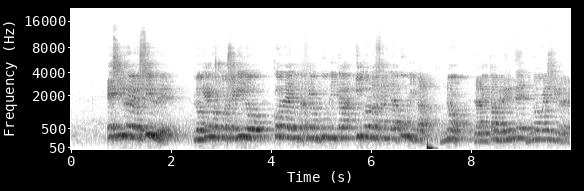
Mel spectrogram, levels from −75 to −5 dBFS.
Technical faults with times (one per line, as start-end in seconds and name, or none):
7.12-7.27 phantom power thump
